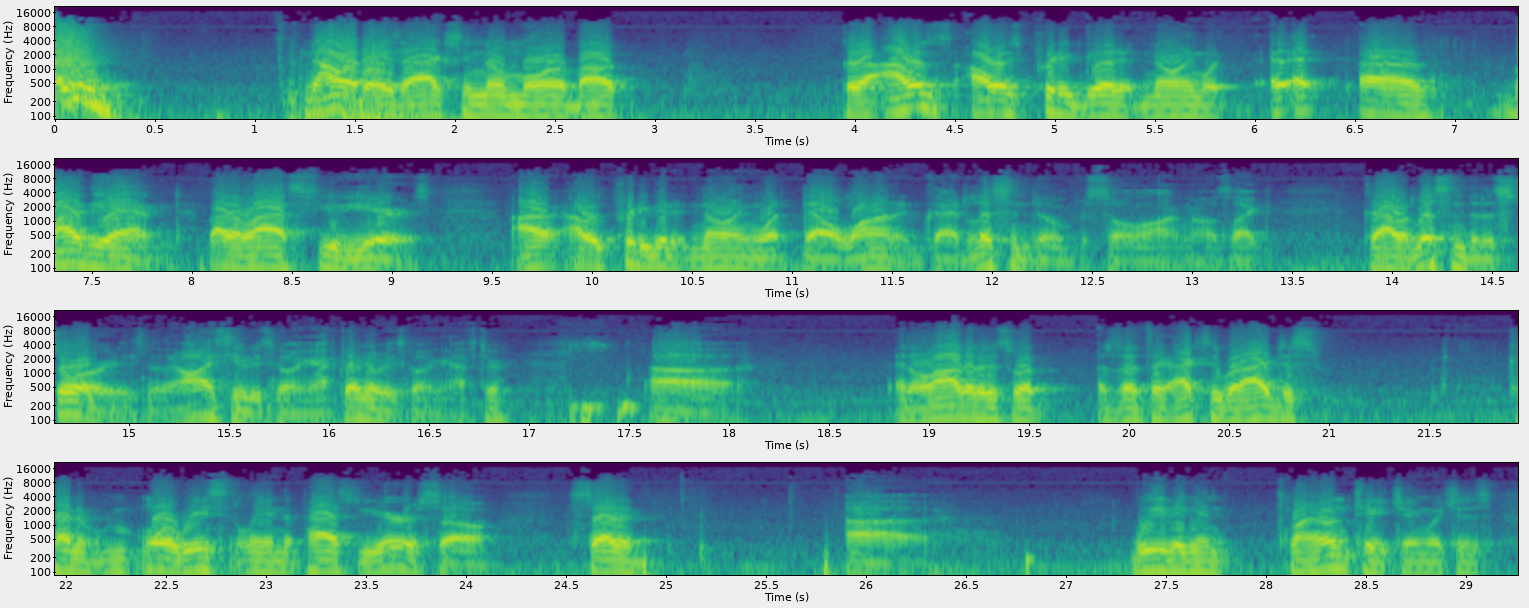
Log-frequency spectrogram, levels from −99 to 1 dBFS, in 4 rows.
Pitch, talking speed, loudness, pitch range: 90 Hz, 205 wpm, -18 LUFS, 85-95 Hz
